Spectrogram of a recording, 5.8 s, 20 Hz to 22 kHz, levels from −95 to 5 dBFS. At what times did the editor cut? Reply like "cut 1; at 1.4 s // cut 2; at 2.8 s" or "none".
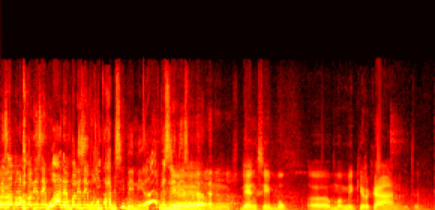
none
